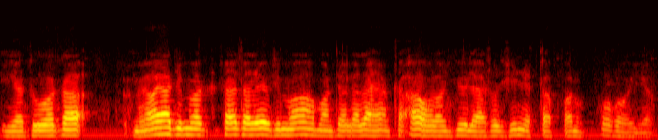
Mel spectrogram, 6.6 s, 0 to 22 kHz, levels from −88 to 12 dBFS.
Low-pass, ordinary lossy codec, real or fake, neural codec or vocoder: 19.8 kHz; none; fake; vocoder, 44.1 kHz, 128 mel bands every 256 samples, BigVGAN v2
